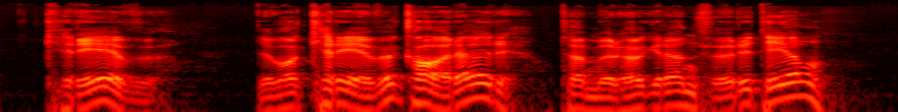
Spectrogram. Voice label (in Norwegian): krev, Numedalsmål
